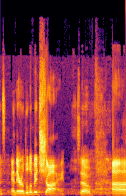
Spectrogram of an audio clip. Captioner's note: laughter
